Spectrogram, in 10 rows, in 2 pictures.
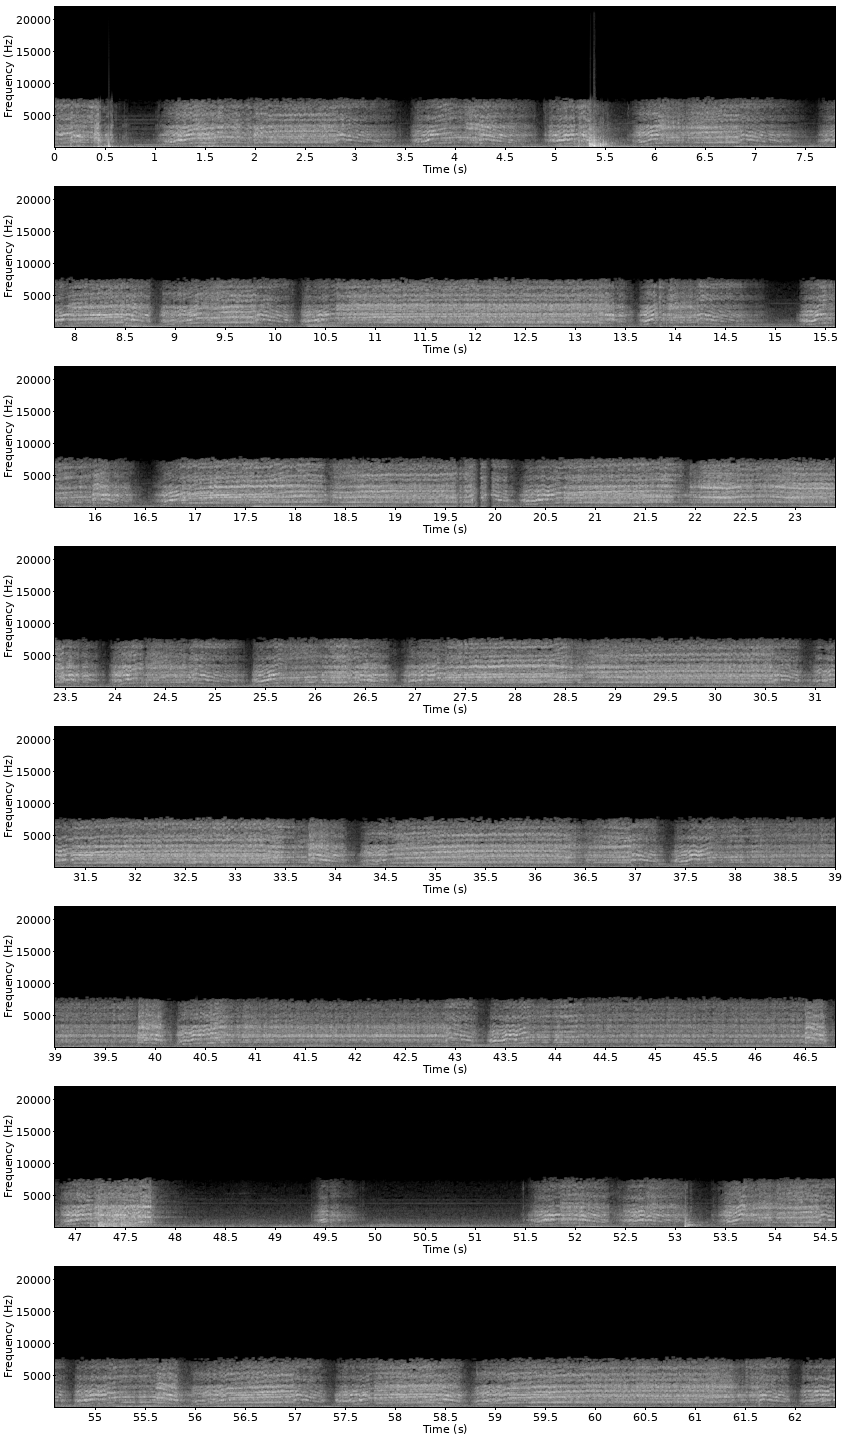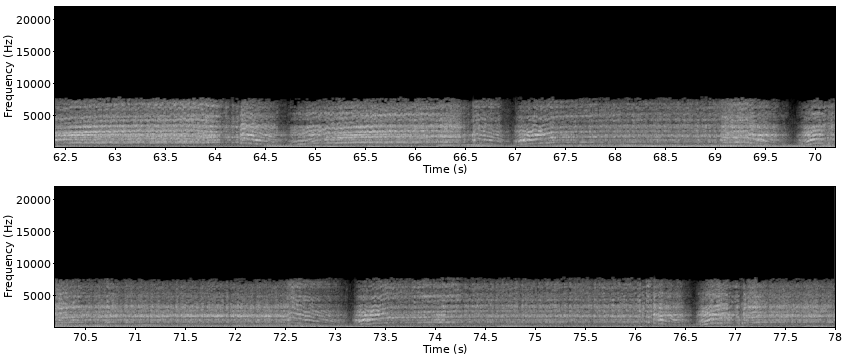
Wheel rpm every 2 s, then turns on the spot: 120, 120, 80, 100, 120, 170, 180, 90, 140, 200, 180, 190, 130, 150, 210, 150, 190, 180, 170, 210, 200, 180, 220, 140, 10, 40, 80, 140, 140, 160, 170, 170, 160, 170, 160, 210, 150, 210, 170.
none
